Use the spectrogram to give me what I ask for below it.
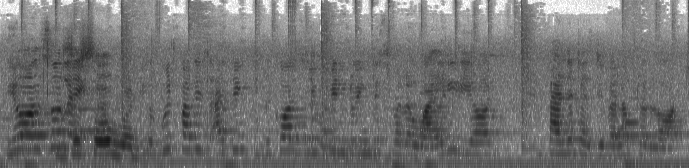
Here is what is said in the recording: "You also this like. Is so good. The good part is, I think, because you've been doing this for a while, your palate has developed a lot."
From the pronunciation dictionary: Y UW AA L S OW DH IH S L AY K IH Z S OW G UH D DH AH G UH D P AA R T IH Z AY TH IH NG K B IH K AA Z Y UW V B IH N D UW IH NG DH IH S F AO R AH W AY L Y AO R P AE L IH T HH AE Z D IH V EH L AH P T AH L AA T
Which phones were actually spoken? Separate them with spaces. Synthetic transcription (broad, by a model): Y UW AA L S OW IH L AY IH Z S OW G UH D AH G UH D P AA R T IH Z AY T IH NG K B IH K AA Z Y UW V B IH N D UW IH NG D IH S F AO R AH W AY L Y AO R P AE L IH T HH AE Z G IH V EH N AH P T AH L AA T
